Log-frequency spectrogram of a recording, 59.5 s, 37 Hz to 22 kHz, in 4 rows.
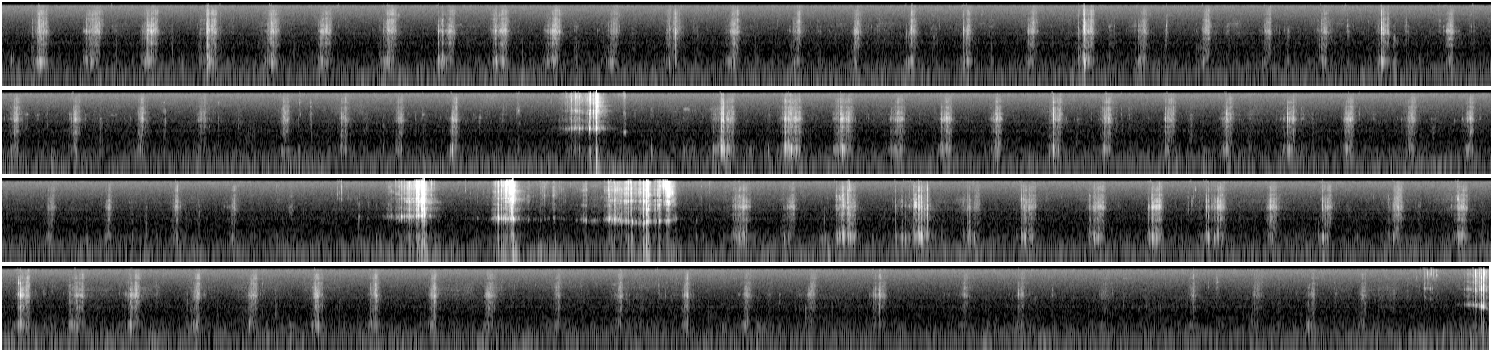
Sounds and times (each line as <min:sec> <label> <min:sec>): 0:00.3 eats a delicious, sweet and crisp carrot 0:59.5
0:17.7 bite off a piece of carrot 0:21.2
0:33.2 bite off a piece of carrot 0:53.6
0:56.5 bite off a piece of carrot 0:59.5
